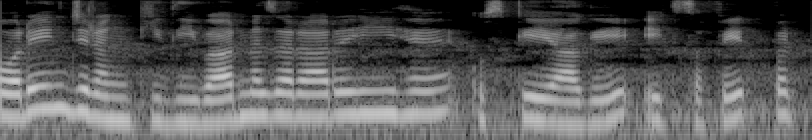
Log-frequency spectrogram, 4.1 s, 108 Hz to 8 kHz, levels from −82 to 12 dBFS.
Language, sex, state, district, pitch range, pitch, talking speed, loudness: Hindi, female, Uttar Pradesh, Lalitpur, 200-240 Hz, 225 Hz, 190 wpm, -17 LUFS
